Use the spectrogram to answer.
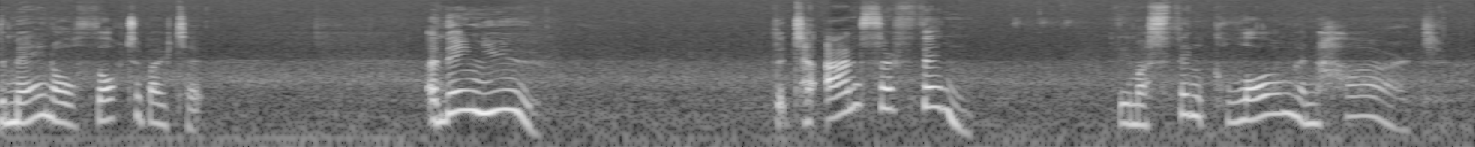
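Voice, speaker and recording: A woman speaks at a high pitch with very wide pitch swings and a very slow pace. Long, frequent pauses break her speech over noticeable background noise. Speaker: traditional storyteller. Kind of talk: traditional storytelling performance.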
